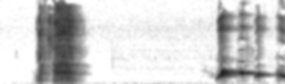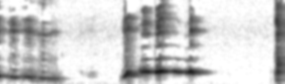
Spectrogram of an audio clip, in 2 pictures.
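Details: Pet female Congo African grey parrot, two years old, practicing her sounds and words indoors: a brief noisy chatter, then two whistled phrases, the first falling in steps, the second rising then level, separated by pauses.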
